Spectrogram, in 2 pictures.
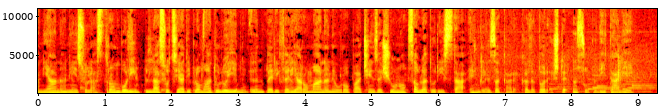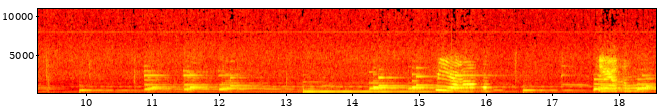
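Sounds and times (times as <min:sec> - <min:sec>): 
speech: 0:00.0 - 0:09.2
steady low humming drone: 0:06.5 - 0:18.5
cat meowing: 0:17.5 - 0:18.5.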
